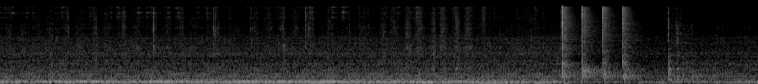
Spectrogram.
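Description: Cheese being grated over a foil plate with a flat metal hand grater: faint rasping strokes, then four sharp metallic taps in quick succession about five and a half seconds in and one more a moment later. A steady low hum sits underneath.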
